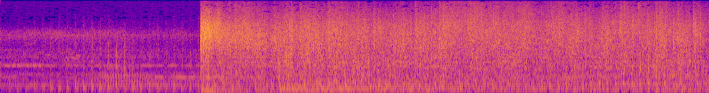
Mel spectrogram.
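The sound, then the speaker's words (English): War sounds of explosions and artillery fire: a rhythmic pulsing beat gives way to a sudden, deafening, continuous barrage of booms and rumbling that stays loud to the end. “Fear is the deafening sound of war.”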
